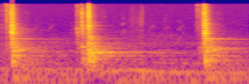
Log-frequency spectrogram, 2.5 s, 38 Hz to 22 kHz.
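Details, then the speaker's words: John Deere X300 mower during fault finding for no deck engagement with a suspected faulty ECU: three sharp metallic clacks, each with a short ring, a crisp clean pull-in; deck PTO clutch engaging properly. "Beautiful. That that clutch is working."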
